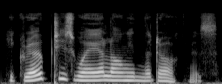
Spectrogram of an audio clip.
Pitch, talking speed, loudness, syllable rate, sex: 185 Hz, 215 wpm, -16 LUFS, 5.2 syllables/s, female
